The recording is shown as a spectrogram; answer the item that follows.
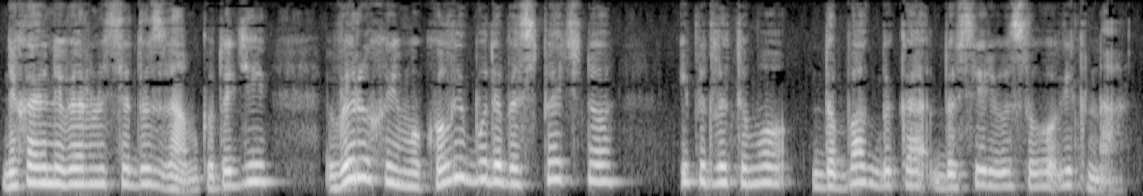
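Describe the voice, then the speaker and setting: A man with a husky voice voicing an anxious, clever schoolgirl in a storybook reading. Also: high-pitched, moderate pace, pitched above the performer's own voice. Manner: urgent, pleading.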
